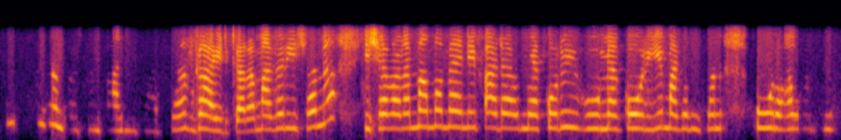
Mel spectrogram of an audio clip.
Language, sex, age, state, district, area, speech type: Kashmiri, female, 30-45, Jammu and Kashmir, Srinagar, urban, conversation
